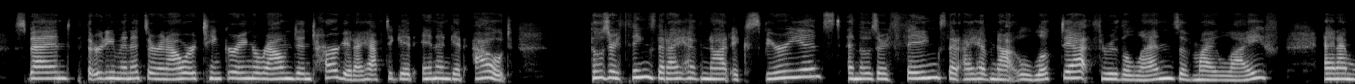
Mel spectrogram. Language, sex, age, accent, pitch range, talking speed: English, female, 10-29, American, 235-285 Hz, 195 wpm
